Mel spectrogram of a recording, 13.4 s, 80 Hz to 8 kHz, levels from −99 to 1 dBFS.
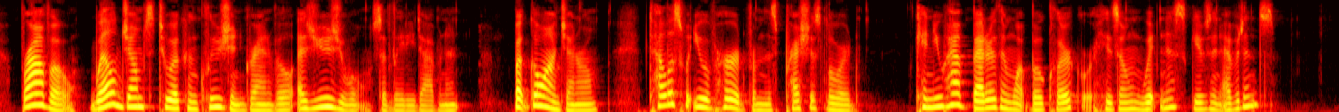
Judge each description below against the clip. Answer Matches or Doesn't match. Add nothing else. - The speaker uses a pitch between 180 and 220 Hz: Matches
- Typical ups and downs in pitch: Doesn't match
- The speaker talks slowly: Doesn't match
